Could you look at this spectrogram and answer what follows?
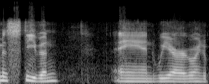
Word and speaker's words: Stephen: Hello everyone, I am joined by Jenadel, also known as Steven, not Stefan. I apologize, I mispronounced that. I've never seen PH pronounced as a V before. So his name is Steven, and we are going to play a game here.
